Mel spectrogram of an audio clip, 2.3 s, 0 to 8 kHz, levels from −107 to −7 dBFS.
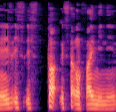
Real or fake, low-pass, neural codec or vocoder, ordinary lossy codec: real; none; none; none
